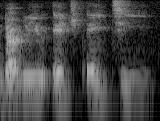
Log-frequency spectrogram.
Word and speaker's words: what: lips and your mouth you don't say what what comes from the throat you blow air out of your throat to say what but that is wrong so in w-h-a-t the w-h the first two letters form a digraph and those two produce the sound of just the w so we say what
